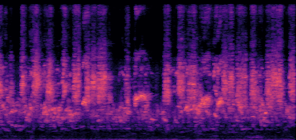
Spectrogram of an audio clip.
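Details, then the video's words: A group of finches feeding and playing, giving rapid overlapping high chirps and squeaky twitters in a steady busy chorus. "Cute Birds Chirping Sounds"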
